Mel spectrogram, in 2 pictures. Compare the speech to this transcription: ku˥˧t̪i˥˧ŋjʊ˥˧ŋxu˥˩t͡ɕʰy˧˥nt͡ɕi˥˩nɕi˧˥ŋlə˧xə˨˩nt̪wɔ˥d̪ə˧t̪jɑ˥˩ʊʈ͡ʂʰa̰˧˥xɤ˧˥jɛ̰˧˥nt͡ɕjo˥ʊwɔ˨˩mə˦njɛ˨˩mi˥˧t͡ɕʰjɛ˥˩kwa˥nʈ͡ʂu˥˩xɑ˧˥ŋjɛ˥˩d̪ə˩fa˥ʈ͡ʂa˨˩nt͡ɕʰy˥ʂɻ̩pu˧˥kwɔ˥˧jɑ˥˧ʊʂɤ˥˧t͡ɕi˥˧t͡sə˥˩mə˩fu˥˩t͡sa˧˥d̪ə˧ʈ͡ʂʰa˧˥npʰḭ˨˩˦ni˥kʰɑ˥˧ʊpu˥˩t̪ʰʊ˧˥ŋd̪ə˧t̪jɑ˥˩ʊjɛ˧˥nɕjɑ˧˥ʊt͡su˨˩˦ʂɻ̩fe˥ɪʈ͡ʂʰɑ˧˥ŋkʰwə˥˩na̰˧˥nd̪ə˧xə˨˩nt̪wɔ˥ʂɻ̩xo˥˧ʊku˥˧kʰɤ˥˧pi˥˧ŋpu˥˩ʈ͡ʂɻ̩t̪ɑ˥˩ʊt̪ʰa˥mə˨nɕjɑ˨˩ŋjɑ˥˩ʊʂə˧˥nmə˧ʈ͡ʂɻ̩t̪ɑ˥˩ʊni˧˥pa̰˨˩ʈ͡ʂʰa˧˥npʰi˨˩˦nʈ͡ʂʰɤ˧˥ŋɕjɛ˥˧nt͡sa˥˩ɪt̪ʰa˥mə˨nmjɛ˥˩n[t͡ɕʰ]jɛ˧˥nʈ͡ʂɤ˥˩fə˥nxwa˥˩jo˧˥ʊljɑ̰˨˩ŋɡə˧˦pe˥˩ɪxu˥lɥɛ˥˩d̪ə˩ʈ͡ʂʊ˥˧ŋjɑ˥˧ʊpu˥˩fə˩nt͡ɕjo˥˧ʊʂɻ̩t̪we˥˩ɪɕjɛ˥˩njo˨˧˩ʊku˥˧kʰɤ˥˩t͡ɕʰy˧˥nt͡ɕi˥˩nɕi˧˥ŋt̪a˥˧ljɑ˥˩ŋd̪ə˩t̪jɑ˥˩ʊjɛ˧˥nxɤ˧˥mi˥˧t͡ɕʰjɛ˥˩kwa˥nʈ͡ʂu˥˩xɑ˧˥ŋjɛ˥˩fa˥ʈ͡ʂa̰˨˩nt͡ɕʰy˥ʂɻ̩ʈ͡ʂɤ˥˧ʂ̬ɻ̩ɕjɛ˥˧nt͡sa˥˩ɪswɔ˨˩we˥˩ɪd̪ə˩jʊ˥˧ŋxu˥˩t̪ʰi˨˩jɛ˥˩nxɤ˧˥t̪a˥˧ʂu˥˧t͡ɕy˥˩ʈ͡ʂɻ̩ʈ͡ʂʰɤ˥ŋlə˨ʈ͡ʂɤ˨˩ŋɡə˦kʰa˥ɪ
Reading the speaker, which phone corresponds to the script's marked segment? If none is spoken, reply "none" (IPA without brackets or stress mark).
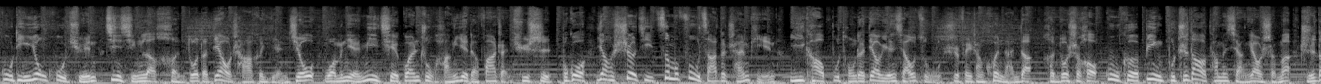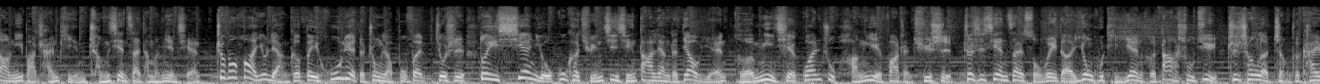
t͡ɕʰ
